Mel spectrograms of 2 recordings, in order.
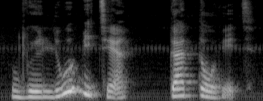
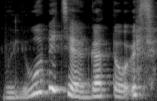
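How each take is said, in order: First: Said in the usual way. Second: Вы любите готовить gabbled fast and loud, all run together; rushed wrong way. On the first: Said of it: "No, you shouldn't". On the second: Shown as a demonstration. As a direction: rattle off Вы любите готовить too quickly, the way not to. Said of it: "And like that".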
